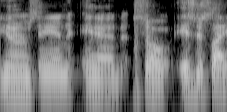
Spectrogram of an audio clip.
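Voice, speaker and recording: A man with an American accent has a normal speaking voice, fairly high in pitch with fairly even intonation. He speaks at a moderate pace, the sound dry and close with no echo. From Sacramento area, California (grew up in North Highlands, from Stockton). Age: young. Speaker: podcast host. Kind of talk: casual interview conversation. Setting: live stream.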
